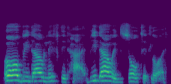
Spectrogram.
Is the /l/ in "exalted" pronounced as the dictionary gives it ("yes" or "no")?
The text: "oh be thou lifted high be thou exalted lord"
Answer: yes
